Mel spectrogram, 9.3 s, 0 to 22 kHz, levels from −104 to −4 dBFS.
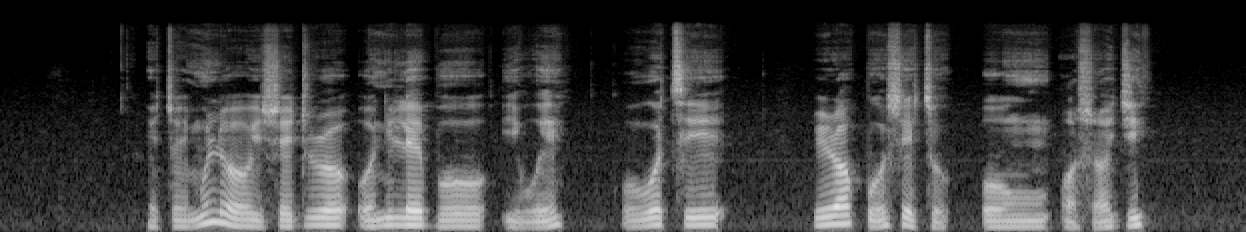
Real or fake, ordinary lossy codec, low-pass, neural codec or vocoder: real; none; 14.4 kHz; none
